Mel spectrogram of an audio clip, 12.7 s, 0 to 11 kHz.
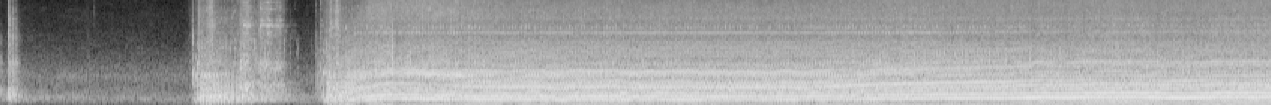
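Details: Homelite UT20042A string trimmer from a scrap lot, previously non-starting, after replacing the carburetor (C1U-H60) and tuning it: catches on the pull, then a clean rising buzz climbing and holding steady at high revs; normal running.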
